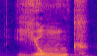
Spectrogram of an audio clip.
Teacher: So in case of jung, you hear only oo sound.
